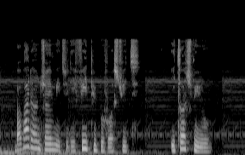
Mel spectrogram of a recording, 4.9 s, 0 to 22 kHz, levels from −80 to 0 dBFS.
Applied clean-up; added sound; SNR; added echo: none; Alarm; 16 dB; none.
